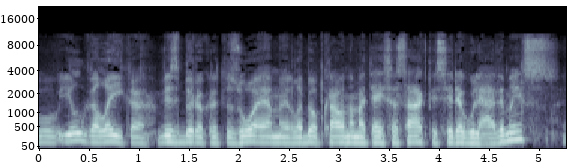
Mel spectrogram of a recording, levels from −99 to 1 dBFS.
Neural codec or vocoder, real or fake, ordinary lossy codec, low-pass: none; real; MP3, 48 kbps; 10.8 kHz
